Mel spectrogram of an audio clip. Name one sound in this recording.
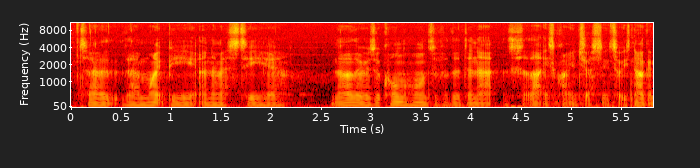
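Playing cards are laid down on a soft mat.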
